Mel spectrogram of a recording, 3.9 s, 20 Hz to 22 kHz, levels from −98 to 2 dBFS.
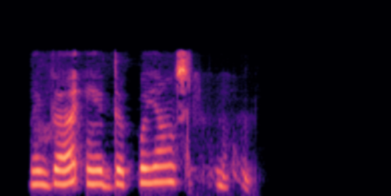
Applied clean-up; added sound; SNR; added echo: neural mask model DeepFilterNet 3.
